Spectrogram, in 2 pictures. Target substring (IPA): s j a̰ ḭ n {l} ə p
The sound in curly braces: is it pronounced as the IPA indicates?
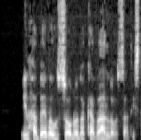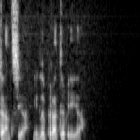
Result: yes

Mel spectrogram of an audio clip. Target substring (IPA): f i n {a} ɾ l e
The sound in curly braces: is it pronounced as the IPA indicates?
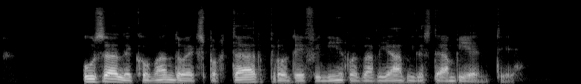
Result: no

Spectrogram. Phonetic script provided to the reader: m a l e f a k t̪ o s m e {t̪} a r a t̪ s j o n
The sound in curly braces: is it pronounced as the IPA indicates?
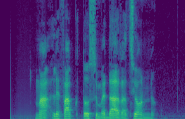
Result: no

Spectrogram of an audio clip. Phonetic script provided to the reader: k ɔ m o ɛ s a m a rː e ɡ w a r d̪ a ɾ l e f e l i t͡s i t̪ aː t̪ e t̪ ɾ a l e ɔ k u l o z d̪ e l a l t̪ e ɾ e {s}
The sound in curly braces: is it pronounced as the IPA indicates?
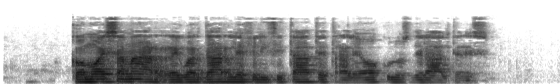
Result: yes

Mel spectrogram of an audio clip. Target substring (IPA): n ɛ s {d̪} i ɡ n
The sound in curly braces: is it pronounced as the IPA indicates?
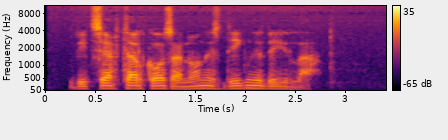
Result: yes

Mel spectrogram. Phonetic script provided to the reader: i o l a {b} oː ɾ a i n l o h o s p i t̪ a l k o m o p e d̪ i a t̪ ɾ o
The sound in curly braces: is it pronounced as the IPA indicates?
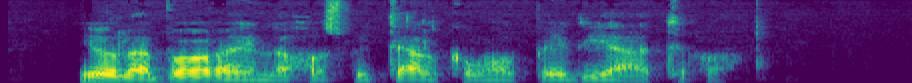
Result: yes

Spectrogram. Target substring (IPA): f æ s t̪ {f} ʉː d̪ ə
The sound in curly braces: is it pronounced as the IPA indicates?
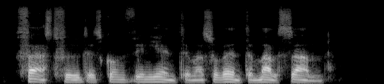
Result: yes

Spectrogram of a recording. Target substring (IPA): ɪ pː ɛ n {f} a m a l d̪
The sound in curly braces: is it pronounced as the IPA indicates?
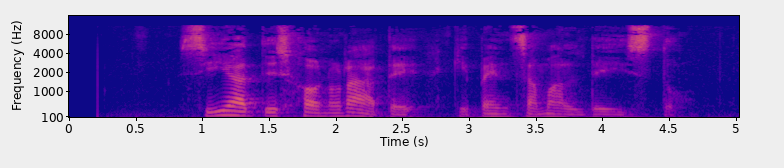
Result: no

